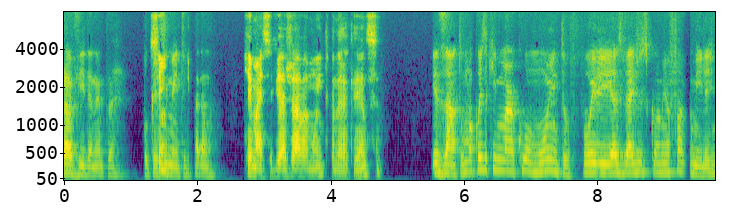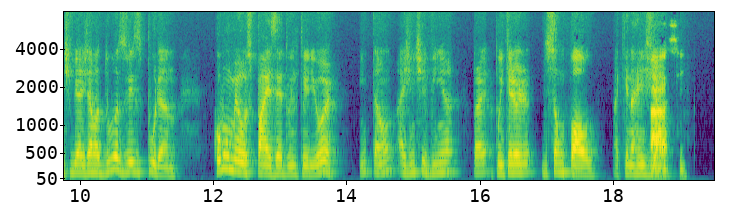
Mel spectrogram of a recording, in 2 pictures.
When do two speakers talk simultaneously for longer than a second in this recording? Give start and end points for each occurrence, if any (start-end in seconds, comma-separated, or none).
none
